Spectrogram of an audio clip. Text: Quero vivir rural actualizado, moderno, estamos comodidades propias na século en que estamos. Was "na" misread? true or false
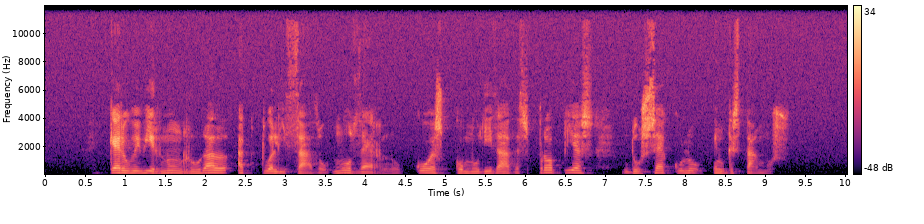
true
